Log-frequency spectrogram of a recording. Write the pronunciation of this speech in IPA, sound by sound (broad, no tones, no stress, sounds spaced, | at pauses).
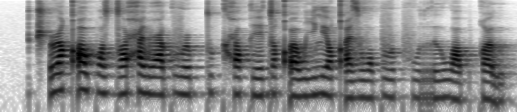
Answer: t͡ʃʼ ə˞ qʼ ɔ w p ɔ z d ɔ ħ e w ʕ ɯ k v ə˞ p tʷ ɛ k ħ ɔ k e d u qʼ u w i lʲ ɛ w qʼ e z v ɔ p v ə˞ p f u r ɯ w ɒ p qʷ ɯ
